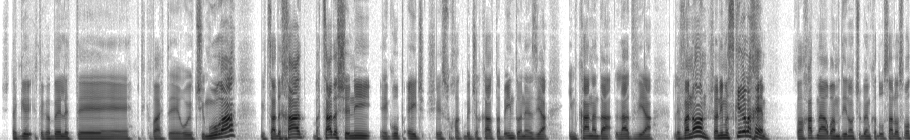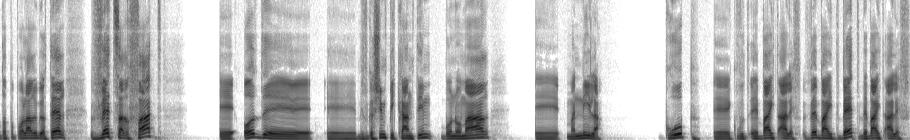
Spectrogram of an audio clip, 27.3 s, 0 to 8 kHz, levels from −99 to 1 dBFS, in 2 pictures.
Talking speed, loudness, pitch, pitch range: 120 wpm, -18 LUFS, 120 Hz, 110-135 Hz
